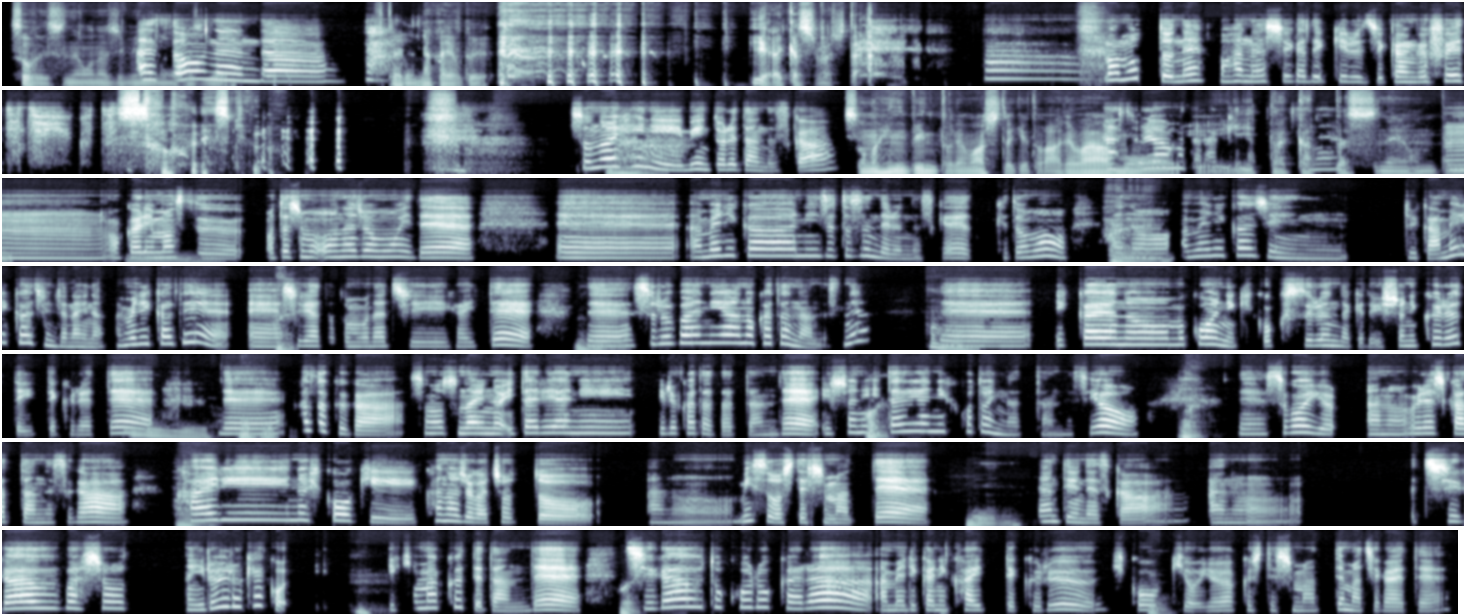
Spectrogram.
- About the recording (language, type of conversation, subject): Japanese, unstructured, 旅行中に起きたトラブルには、どのように対処しましたか？
- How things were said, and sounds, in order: other background noise; laugh; laughing while speaking: "いや、明かしました"; laughing while speaking: "増えたということで"; laughing while speaking: "そうですけど"; giggle; distorted speech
